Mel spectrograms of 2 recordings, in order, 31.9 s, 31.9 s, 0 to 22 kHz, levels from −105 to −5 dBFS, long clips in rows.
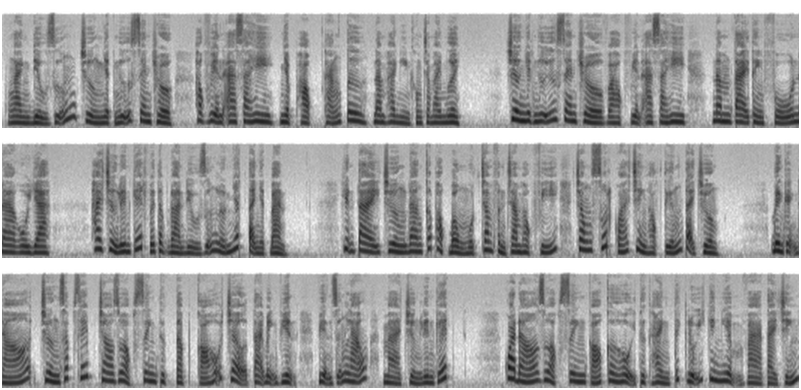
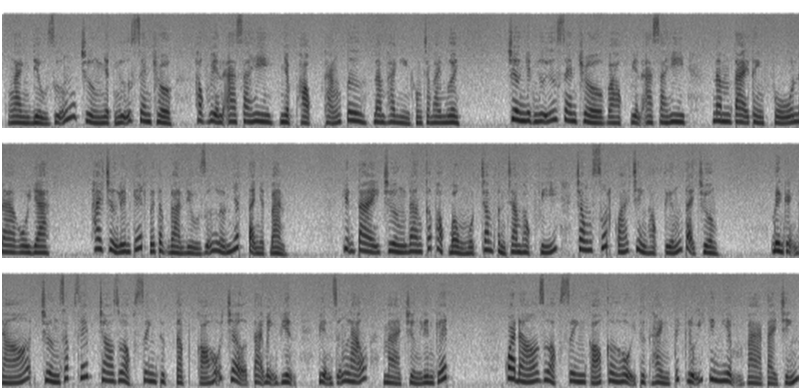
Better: first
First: hiss; faint; throughout; 30 dB below the speech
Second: hiss; loud; throughout; 8 dB below the speech

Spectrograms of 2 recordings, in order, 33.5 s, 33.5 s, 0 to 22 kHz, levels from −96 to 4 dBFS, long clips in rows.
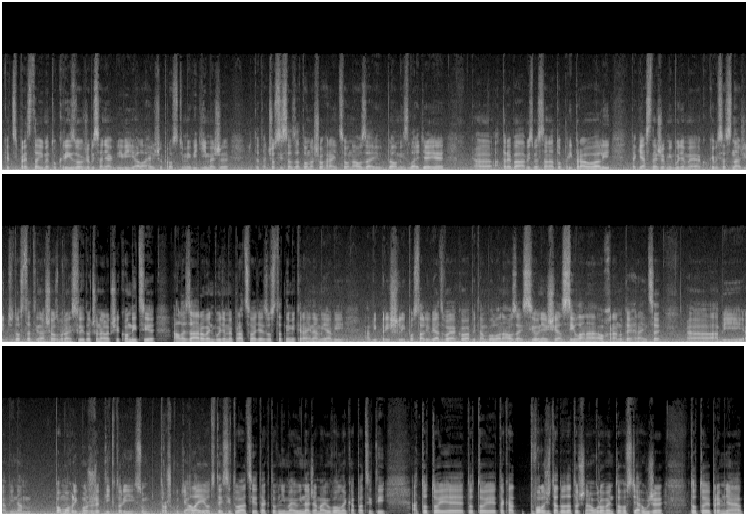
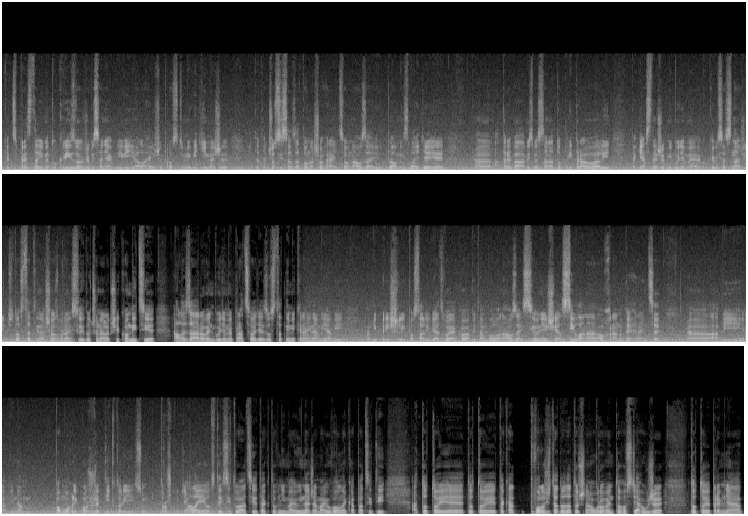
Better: first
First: wind noise on the microphone; occasional gusts; until 12 s and from 16 to 26 s; 15 dB below the speech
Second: wind noise on the microphone; heavy; until 12 s and from 16 to 26 s; 8 dB below the speech

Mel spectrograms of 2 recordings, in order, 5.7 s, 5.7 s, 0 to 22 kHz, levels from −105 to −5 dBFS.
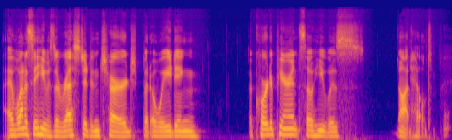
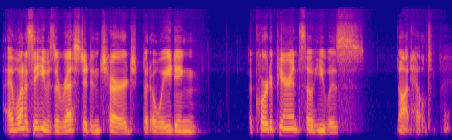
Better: first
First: none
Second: thin; somewhat; fading below 300 Hz

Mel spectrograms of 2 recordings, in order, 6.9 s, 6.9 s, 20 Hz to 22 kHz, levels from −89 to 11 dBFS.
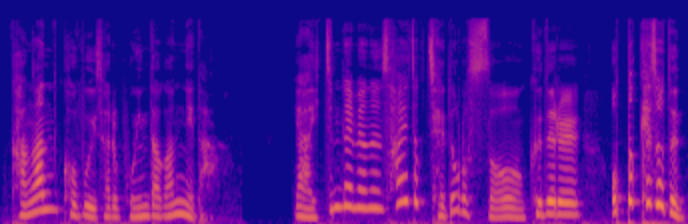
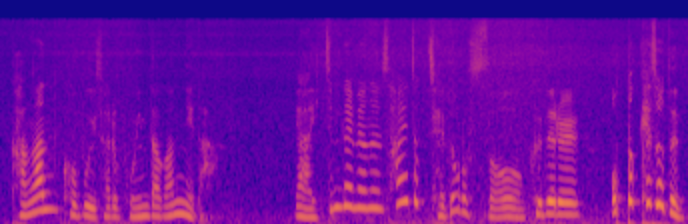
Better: first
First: none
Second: hiss; noticeable; throughout; 15 dB below the speech

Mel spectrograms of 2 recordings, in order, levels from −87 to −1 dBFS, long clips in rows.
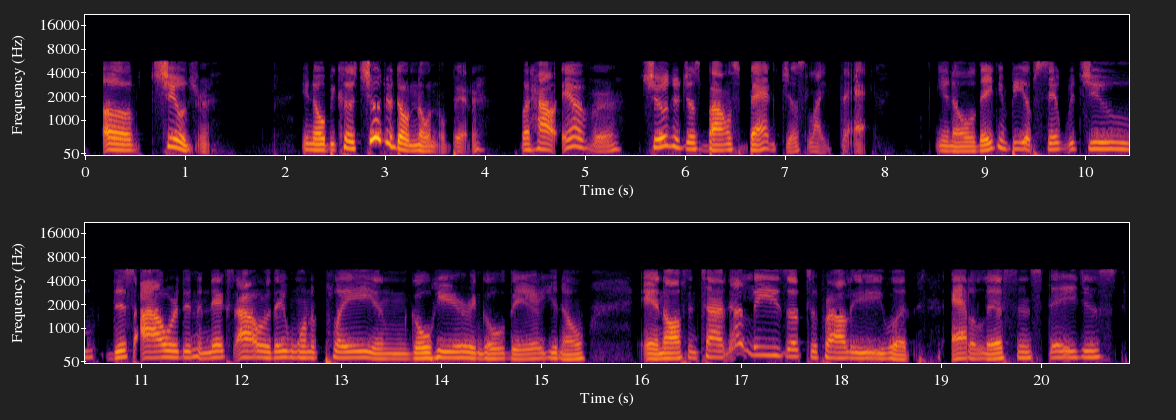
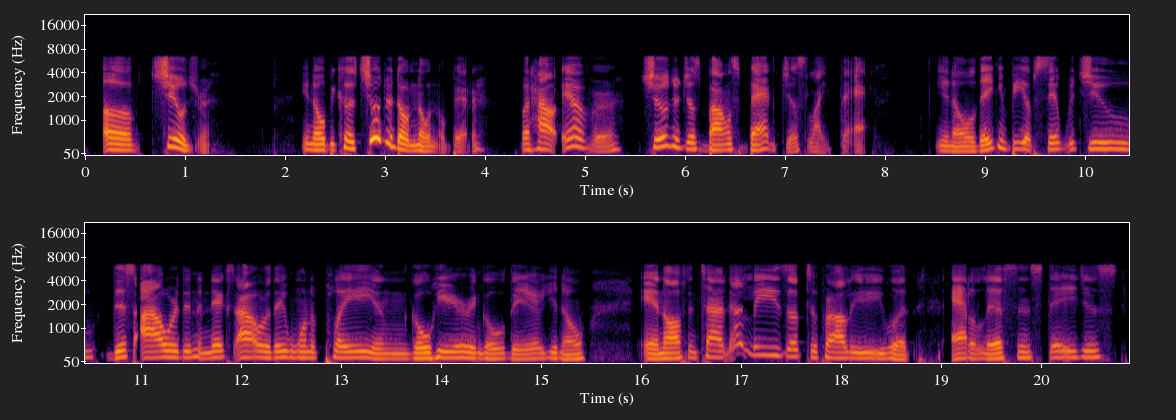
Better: second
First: garbled, watery; badly; nothing above 5.5 kHz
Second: garbled, watery; slightly; nothing above 6.5 kHz

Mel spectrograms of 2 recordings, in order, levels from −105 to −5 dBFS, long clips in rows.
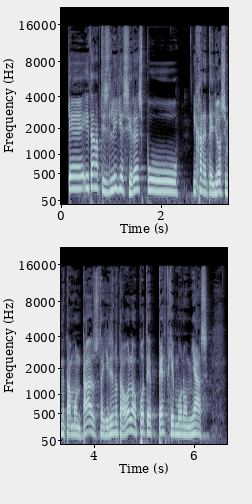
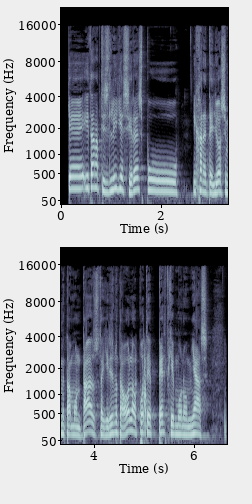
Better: first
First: none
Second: phone ringing; noticeable; from 5 s on; peak 7 dB below the speech

